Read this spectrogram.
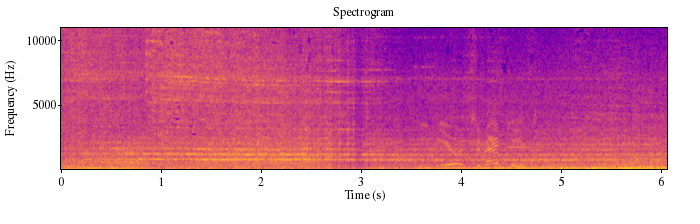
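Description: A locomotive engine drones as it passes.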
